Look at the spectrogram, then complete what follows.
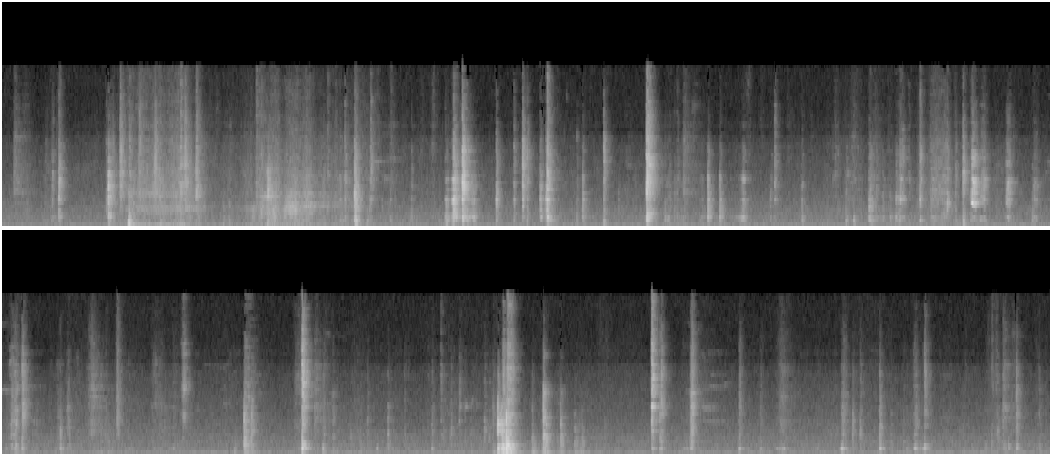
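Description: Small metal clicks, taps and scrapes as needle-nose pliers work the bent metal tabs and parts of a tin toy robot's head, with a longer scrape near the start and one louder click about two-thirds of the way through. A faint steady hum runs underneath.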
